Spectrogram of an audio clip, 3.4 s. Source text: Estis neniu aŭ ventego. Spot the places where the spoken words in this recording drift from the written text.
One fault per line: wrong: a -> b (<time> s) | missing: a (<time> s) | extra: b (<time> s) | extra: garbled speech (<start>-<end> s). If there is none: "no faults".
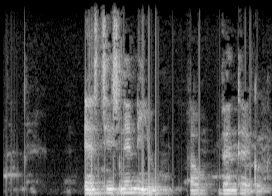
no faults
